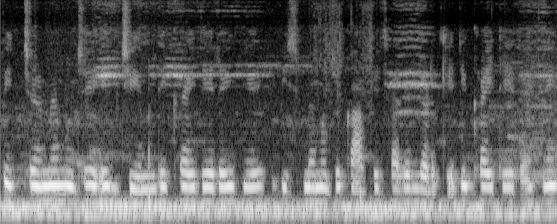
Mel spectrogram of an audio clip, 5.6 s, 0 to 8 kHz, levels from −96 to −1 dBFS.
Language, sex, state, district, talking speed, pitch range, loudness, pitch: Hindi, female, Bihar, Vaishali, 195 wpm, 120-180 Hz, -15 LUFS, 140 Hz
